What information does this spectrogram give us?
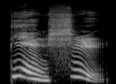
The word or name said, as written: dian4shi4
